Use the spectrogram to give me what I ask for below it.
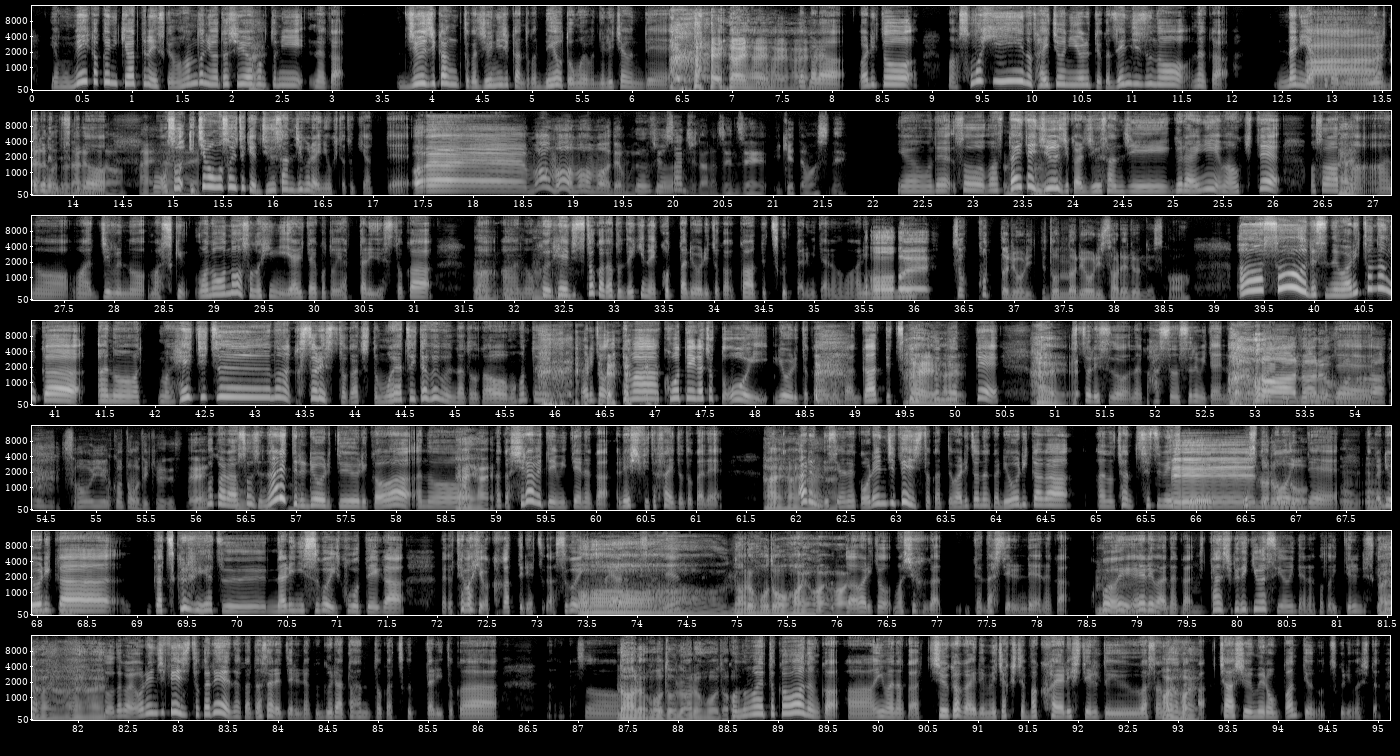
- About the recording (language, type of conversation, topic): Japanese, podcast, 休日はどのように過ごすのがいちばん好きですか？
- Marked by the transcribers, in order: laughing while speaking: "はい はい はい はい はい はい"; giggle; laughing while speaking: "あ、は、なるほどな"; in English: "レシピ"; in English: "サイト"; in English: "レシピ"; drawn out: "ああ"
